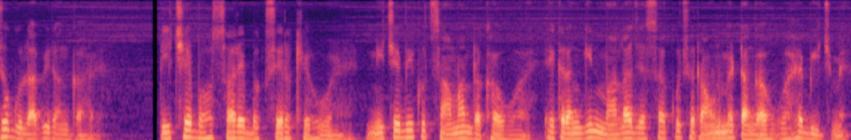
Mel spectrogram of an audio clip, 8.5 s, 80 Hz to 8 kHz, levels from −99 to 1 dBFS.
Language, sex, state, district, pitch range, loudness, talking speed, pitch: Hindi, male, Chhattisgarh, Sukma, 95-125 Hz, -18 LUFS, 225 wpm, 115 Hz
